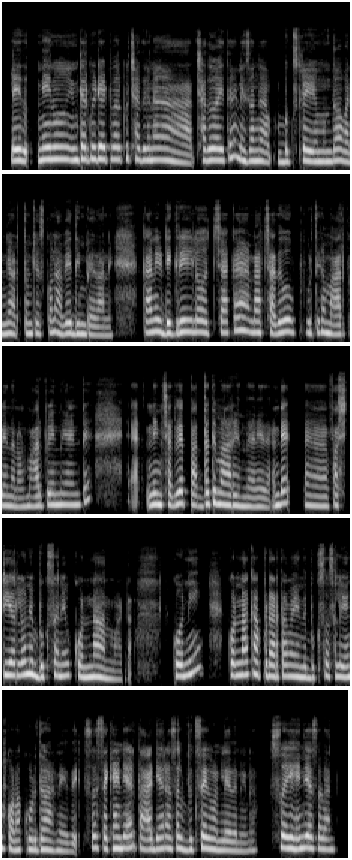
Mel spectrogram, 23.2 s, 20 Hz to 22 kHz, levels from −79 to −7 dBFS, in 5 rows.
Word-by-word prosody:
లేదు. 260 -1 +6 0.2
నేను 285 +1 +4 0.2
ఇంటర్మీడియట్ 290 +1 +3
వరకు 280 +1 -3
చదివిన 270 -1 0 0.6
చదువయితే 265 +2 +2
నిజంగా 250 0 +1 0.3
బుక్స్‌లో 235 +3 -2
ఏముందో 235 +1 0
అవన్నీ 230 0 -1
అర్థం 235 +2 -5
చేసుకొని 250 +3 -4
అవే 235 +2 +1
దింపేదాన్ని. 200 -4 -3 0.4
కానీ, 270 +2 +3
డిగ్రీలో 270 +3 +3
వచ్చాక 255 +3 -4 0.3
నా 255 - +4
చదువు 250 +3 +2 0.2
పూర్తిగా 260 +1 -4
మారిపోయిందనమాట, 220 -1 -4
మారిపోయింది 255 +3 0
అంటే 255 +7 -4 0.8
నేను 260 0 +6
చదివే 260 +3 +3
పద్ధతి 265 +5 0
మారింది 235 -3 0
అనేద. 210 -2 -5
అంటే 270 +4 +4 0.3
ఆహ్, 225 -2 -3
ఫస్ట్ 245 +5 -2
ఇయర్‌లో 290 0 +3
నేను 290 -4 +5
బుక్స్ 245 +5 -7
అనేవి 275 +1 -1
కొన్నా 250 0 +4
అనమాట. 200 -1 -9 0.6
కొని, 275 +3 +4 0.5
కొన్నాక 295 +2 +2
అప్పుడు 280 0 0
అర్థమయ్యింది 255 -1 0
బుక్స్ 235 +4 -7
అసలు 260 0 -1
ఏం - - +3
కొనకూడదు 235 +1 -1
అనేది. 205 -3 -6 0.2
So, - - -8
second 260 0 +4
year, 280 +3 0
third 240 0 +1
year 260 +1 0
అసలు 255 0 0
బుక్సే 235 +4 +3
కొనలేదు 220 -2 -1
నేను. 205 +2 -11 0.3
సో, 285 - +2 0.2
ఏం 250 +1 +3
చేసేదాన్ని, 250 -3 -1
250 Hz, 150 wpm, -24 LUFS, 230-270 Hz, 0.8 s, లేదు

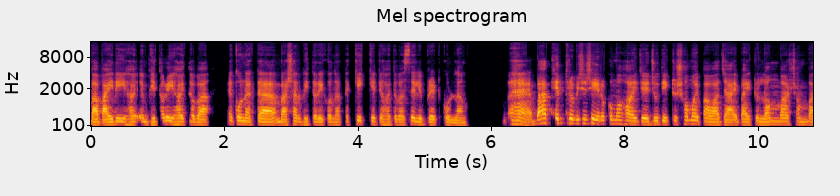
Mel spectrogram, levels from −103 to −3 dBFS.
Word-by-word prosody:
বা - - +6
বাইরেই 120 +3 +4
হয় 125 - 0
অ্যা 125 - -1
ভিতরেই 140 +2 +2
হয়তোবা 125 -2 +1 0.3
অ্যা 145 - -4
কোন 140 -1 +3
একটা 130 +1 +1 0.3
বাসার 115 +3 0
ভিতরেই 125 -1 -1
কোন - - -1
একটা - - -12
কেক 145 -2 -1
কেটে 135 -2 -2
হয়তোবা 120 0 -4
সেলিব্রেট 120 -4 0
করলাম। 100 -2 -2 0.8
হ্যাঁ, 125 -6 +3
বা - - +8
ক্ষেত্রবিশেষে 185 -1 +1
এরকমও 160 0 -3
হয় 140 -2 +3
যে 135 - +6
যদি 140 +1 -1
একটু 145 - -7
সময় 155 -1 +1
পাওয়া 120 -2 +3
যায় 110 0 +2
বা 120 - 0
একটু 115 - -6
লম্বা 130 +1 0
সম্বা, 125 -2 -3
130 Hz, 185 wpm, -22 LUFS, 120-145 Hz, 0.8 s, বা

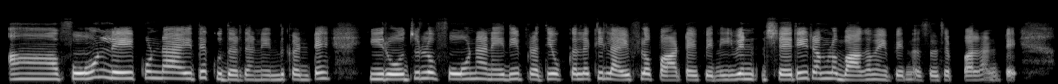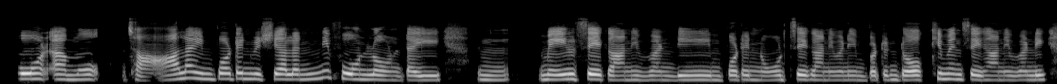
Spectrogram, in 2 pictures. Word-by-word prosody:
ఆహ్, 255 0 -1
ఫోన్ 265 +6 +6
లేకుండా 285 +1 +4
అయితే 265 +3 +1
కుదరదండి. 220 -3 -2
ఎందుకంటే, 230 +1 -2 0.6
ఈ - - +4
రోజుల్లో 240 +5 +5
ఫోన్ 250 +1 +4
అనేది 235 0 -1
ప్రతి 235 +1 0
ఒక్కళ్ళకి 250 +4 -1
లైఫ్‍లో 225 +3 +1
పార్ట్ 205 +1 +1
అయిపోయింది. 205 0 -3
ఈవెన్ 245 +1 +4 0.3
శరీరంలో 275 +3 +2
భాగం 210 +2 +1
అయిపోయింది 205 0 -6
అసలు 200 +1 -6
చెప్పాలంటే. 205 - -4 0.7
ఫోన్ 255 -1 +6 0.2
అమో, 225 0 -3 0.4
చాలా 230 +9 -1
ఇంపార్టెంట్ 255 +1 -1
విషయాలన్నీ 240 +5 -1
ఫోన్‌లో 230 -3 +2
ఉంటాయి. 200 +1 -2 0.5
హ్మ్. 210 -1 -6 0.4
మెయిల్సే 235 +1 +5 0.2
కానివ్వండి, 205 0 -4 0.3
ఇంపార్టెంట్ 210 +1 -5
నోట్సే 210 +2 -1
కానివ్వండి, 205 0 -6
ఇంపార్టెంట్ 205 +2 -5
డాక్యుమెంట్సే 230 +2 0
కానివ్వండి 205 +1 -4
225 Hz, 105 wpm, -20 LUFS, 205-250 Hz, 0.7 s, ఫోన్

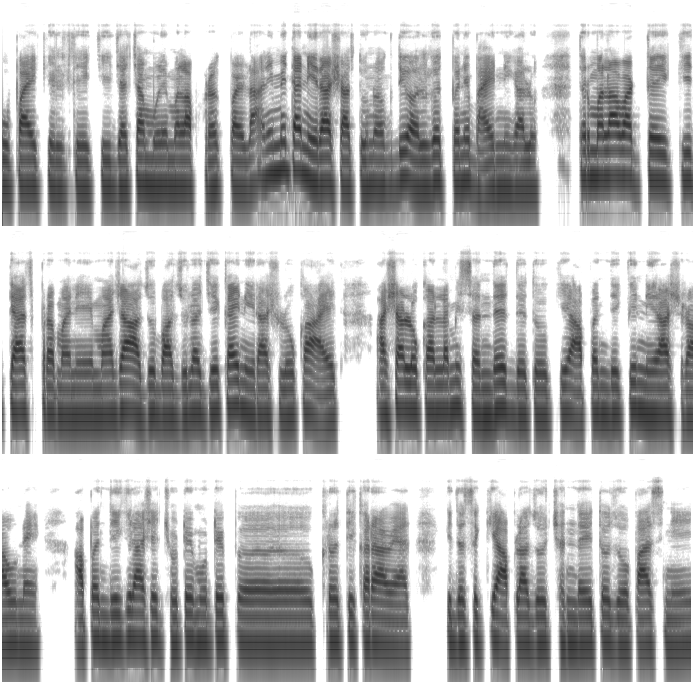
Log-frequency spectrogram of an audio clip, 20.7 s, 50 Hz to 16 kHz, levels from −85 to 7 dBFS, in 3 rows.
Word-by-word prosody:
उपाय 135 0 +2
केलते, 130 -1 -4
की 135 - -3
ज्याच्यामुळे 140 +1 0
मला 135 0 +4
फरक 135 +1 -1
पडला 135 +1 +1
आणि 170 +5 -2
मी 210 +2 +2
त्या 210 - +7
निराशातून 140 -4 +2
अगदी 140 +3 -2
अलगदपणे 145 +2 -1
बाहेर 120 +2 +1
निघालो. 130 0 -1 0.5
तर 175 - 0
मला 175 0 +6
वाटतंय 165 -1 +2
की 165 0 -2
त्याचप्रमाणे 135 -2 +1
माझ्या 135 +2 +3
आजूबाजूला 135 0 +1
जे 145 +1 0
काही 165 0 +4
निराश 135 -4 -1
लोकं 135 +2 -1
आहेत. 120 -1 +1 0.5
अशा 145 +2 +4
लोकांना 150 -1 +2
मी 160 0 -1
संदेश 140 +2 +1
देतो, 135 -1 -2
की 145 - -2
आपणदेखील 140 +3 -1
निराश 135 -2 +1
राहू 130 0 +2
नये. 125 -1 -3 0.4
आपणदेखील 145 +3 0
असे 145 0 +1
छोटे-मोठे 140 +1 -1
प - - -5 0.8
कृती 140 -1 -3
कराव्यात, 130 -3 +2 0.4
की 140 - -3
जसं 135 +1 -2
की 150 - -1
आपला 135 +1 +3
जो 135 - +1
छंद 130 0 -2
आहे 130 0 0
तो 140 -1 -1
जोपासणे, 130 0 -1
140 Hz, 150 wpm, -17 LUFS, 130-145 Hz, 0.8 s, त्या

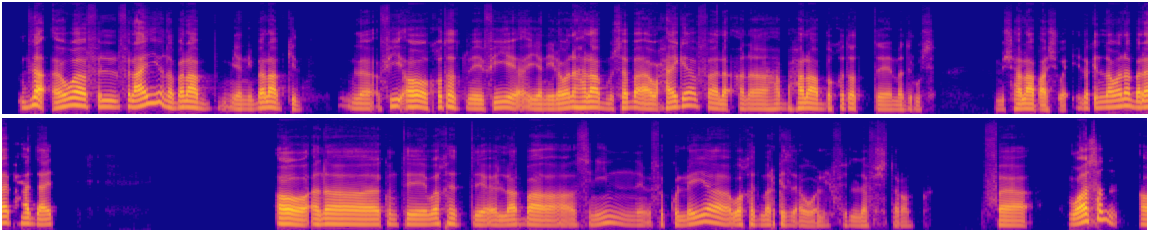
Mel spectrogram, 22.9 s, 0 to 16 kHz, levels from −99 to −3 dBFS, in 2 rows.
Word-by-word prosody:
لأ 155 +10 +5
هو 190 +1 +5
في 165 - -6
ال 165 -1 -3
في - - -24
العادي 205 +12 +5
أنا - - 0
بالعب 150 -6 +3 0.2
يعني 115 -1 -8
بالعب 145 +2 +3
كده، 115 -5 -10 0.4
لأ 130 -10 -8
في 180 0 -4
آه 160 -2 +6
خطط 155 -4 -2
في 140 +5 -4
يعني 115 -3 -3
لو 125 +3 +2
أنا 150 +1 -1
هالعب 150 -3 +3
مسابقة 140 +4 -1
أو 115 - +1
حاجة 155 +10 0
فلأ، 125 -9 -4
أنا 115 -1 -6
هب 120 - -13
هالعب 135 -3 +2
بخطط 125 0 -6
مدروسة، 105 -1 -9 0.6
مش 110 +2 -12
هالعب 120 -2 +3
عشوائي، 100 -3 -5
لكن 145 - -5
لو 155 +2 +2
أنا 190 +2 +3
بالاعب 165 -1 +3
حد 145 -4 -2
عاد 130 +1 0 2.2
آه 140 -4 +7
أنا 130 -1 +2
كنت 130 0 -10
واخد 130 +2 -2 0.2
ال4 120 0 -2
سنين 135 0 -12 0.2
في - - -28
الكلية 155 +9 -2
واخد 125 -1 -4
مركز 120 -1 -8
أول، 100 0 -10
في - - -22
ال 105 -1 -11
في - - -29
الشطرنج، 95 - -15 0.7
ف - - -9 0.7
وأصلًا 250 -3 +5 0.2
آه، 130 - +1
130 Hz, 145 wpm, -23 LUFS, 120-155 Hz, 2.2 s, آه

